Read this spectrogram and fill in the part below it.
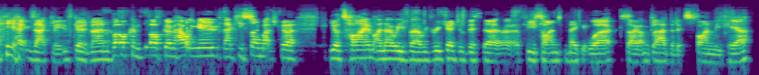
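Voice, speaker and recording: A man's voice: mid-range voice, a little fast, sharp tone. A man hosting a live video chat, upbeat and friendly. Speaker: host. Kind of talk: casual live-stream chat.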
